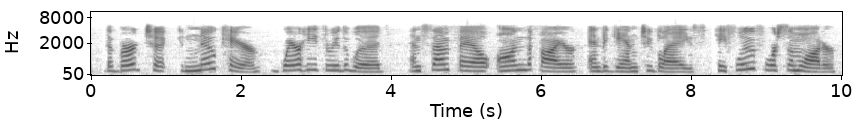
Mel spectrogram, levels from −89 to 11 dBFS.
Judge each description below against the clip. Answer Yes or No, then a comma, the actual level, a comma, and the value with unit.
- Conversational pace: Yes, average, 160 wpm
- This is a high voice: Yes, high, 230 Hz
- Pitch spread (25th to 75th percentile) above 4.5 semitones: Yes, average, 5.2 semitones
